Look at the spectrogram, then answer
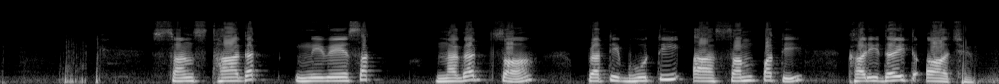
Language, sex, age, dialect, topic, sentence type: Maithili, male, 25-30, Southern/Standard, banking, statement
